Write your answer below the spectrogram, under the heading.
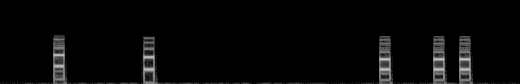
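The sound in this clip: Five telephone keypad tones enter a zip code into an automated wildlife and pest removal phone menu. Two short steady beeps come spaced apart, then after a pause three more follow in quick succession, with no talk.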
